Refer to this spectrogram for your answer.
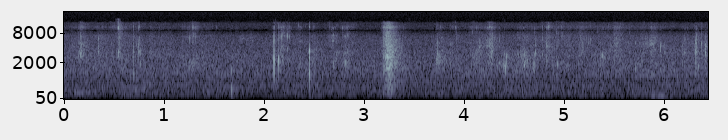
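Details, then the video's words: A house cat named Rang-i works through a liquid treat, with scattered moist smacks and bites and one louder squishy burst near the middle. Otherwise the background is quiet with only a faint hiss. "고양이 물 간식 먹는 먹방 ASMR(?)"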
